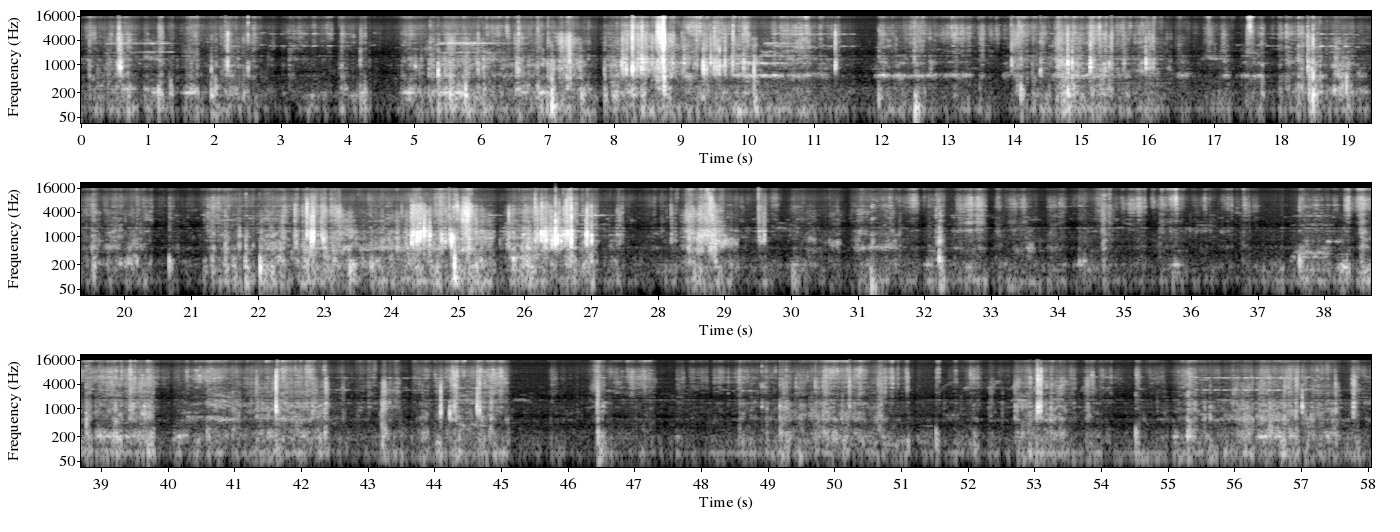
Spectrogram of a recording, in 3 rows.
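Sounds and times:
crumbs rasping and rustling: 0:00.0 - 0:58.0
cement chunks crunching by hand: 0:05.0 - 0:11.4, 0:21.2 - 0:29.7.

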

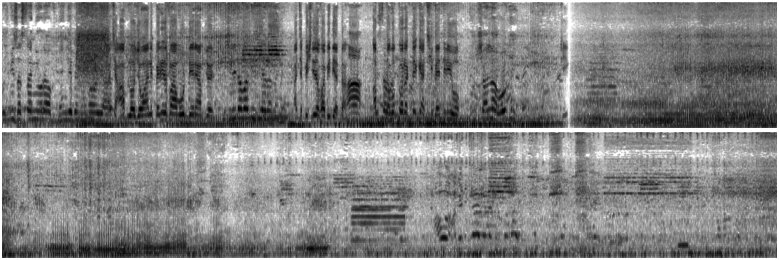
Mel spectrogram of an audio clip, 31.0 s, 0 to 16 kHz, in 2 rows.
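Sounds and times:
chatter of many people: 0:00.0 - 0:12.9, 0:14.9 - 0:31.0
motorcycle engines running: 0:00.0 - 0:31.0.

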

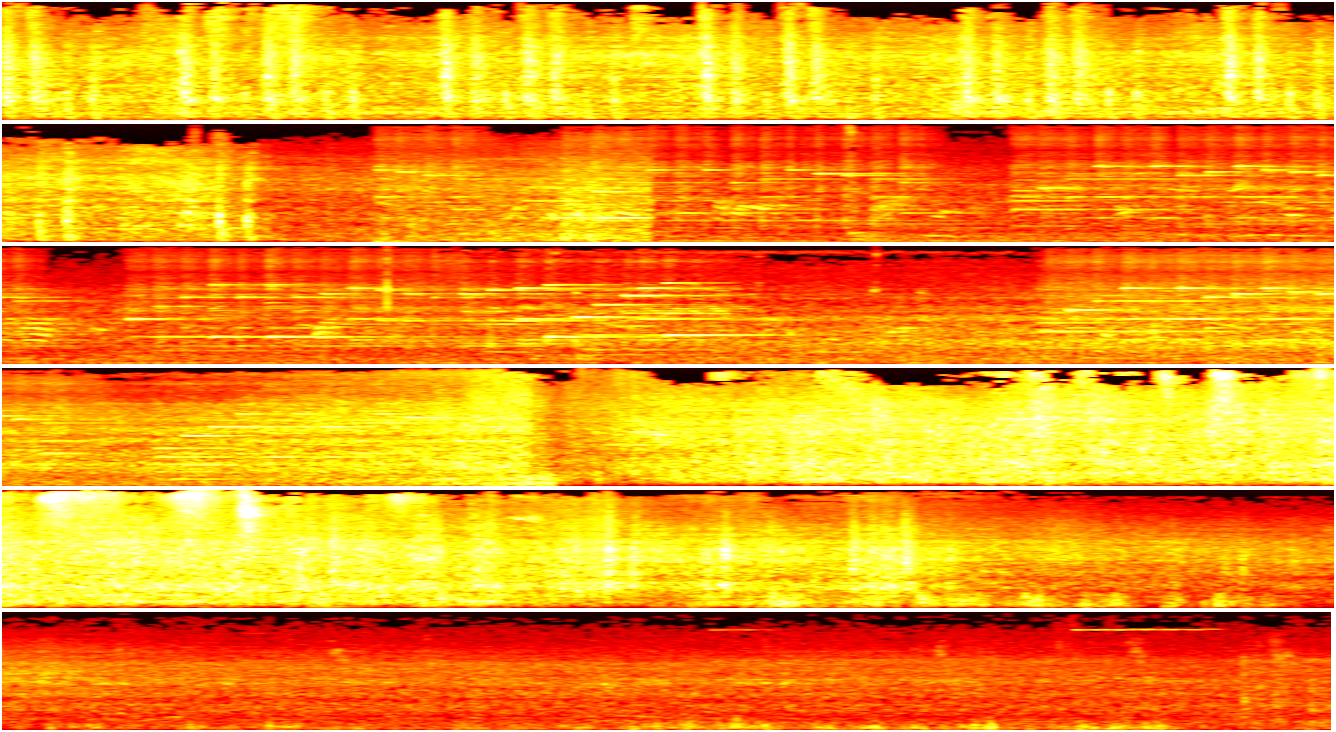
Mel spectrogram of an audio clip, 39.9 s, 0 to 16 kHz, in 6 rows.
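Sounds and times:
electric train passing at speed: 0:00.0 - 0:39.9.

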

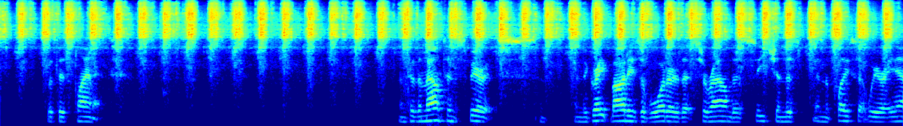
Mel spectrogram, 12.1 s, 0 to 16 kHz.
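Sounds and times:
hand rattle shaken: 0:00.0 - 0:12.0.

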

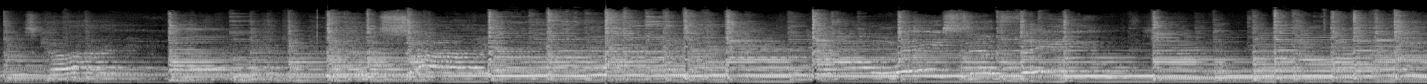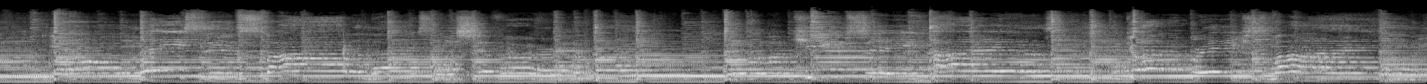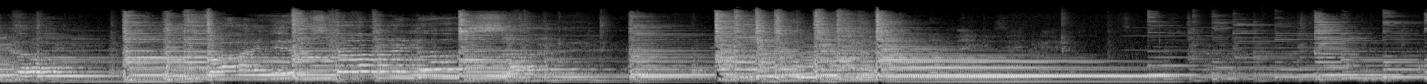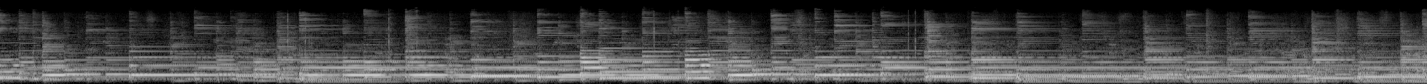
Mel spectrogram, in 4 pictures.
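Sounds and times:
man singing: 0:00.0 - 0:35.1
acoustic guitar strumming: 0:00.0 - 0:57.0.

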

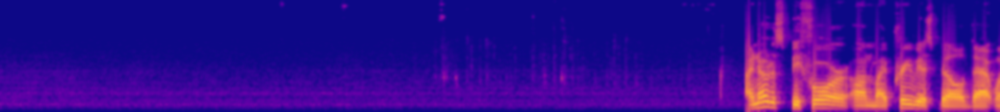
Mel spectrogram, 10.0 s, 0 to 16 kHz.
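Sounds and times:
faint keyboard typing: 0:04.3 - 0:07.4.

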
